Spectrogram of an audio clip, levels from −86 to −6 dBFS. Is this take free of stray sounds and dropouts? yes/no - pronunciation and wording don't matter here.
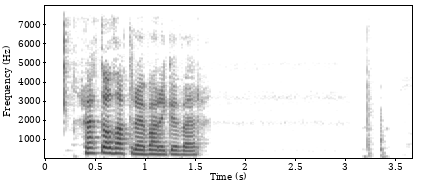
yes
